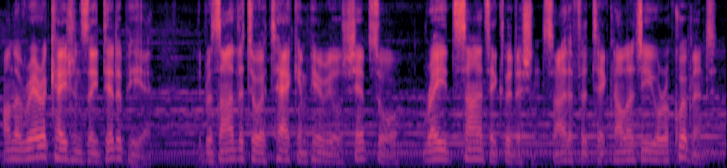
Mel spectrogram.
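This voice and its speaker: A man voicing a young male ship captain who narrates a game's story in an earnest, steady way, with game music behind. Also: on the low side, a little fast, hardly any pauses, lightly acted.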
